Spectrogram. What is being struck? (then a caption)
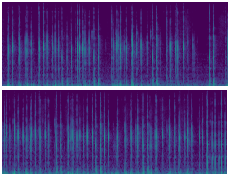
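Plastic mechanical keyboard. A compact mechanical keyboard with green and cream plastic keycaps on a POM plate in a hollow case is typed on repeatedly by fingertips. The result is a rapid, continuous stream of crisp, short key clicks with a deep, thocky low end and a bright upper edge, pausing briefly twice before resuming.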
